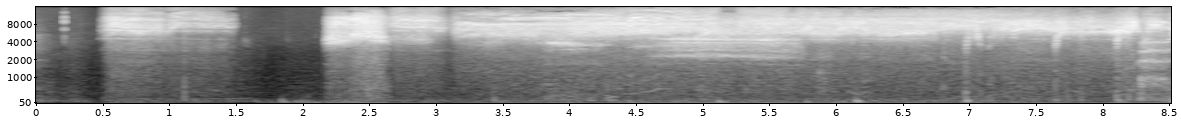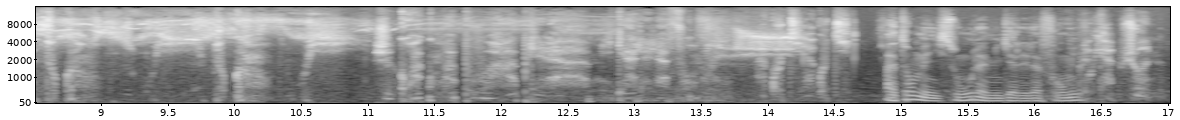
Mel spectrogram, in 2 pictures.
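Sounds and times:
people imitating a snake's hiss: 0.5s - 1.5s, 2.2s - 14.6s
speech: 15.1s - 16.9s.

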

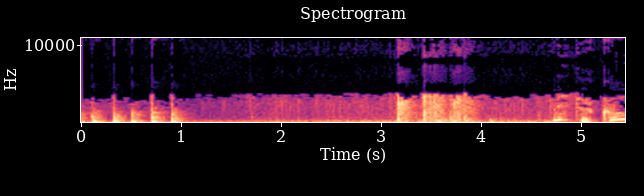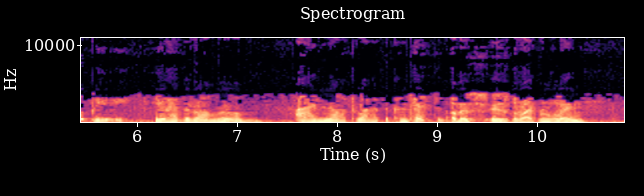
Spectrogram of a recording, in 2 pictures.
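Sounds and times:
quick loud knocks on a wooden door: 0.0s - 1.1s
speech: 5.0s - 10.8s.

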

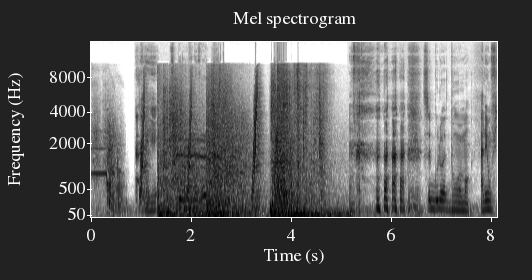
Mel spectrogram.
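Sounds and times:
spaceship cannon blasts: 0.0s - 5.3s
booming explosions: 0.3s - 5.3s
speech: 1.0s - 3.4s, 5.3s - 8.1s
sharp swooping burst: 1.0s - 4.1s
laughter: 1.8s - 2.5s, 5.2s - 6.6s.

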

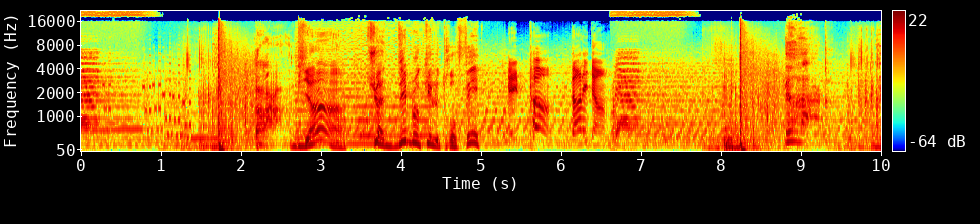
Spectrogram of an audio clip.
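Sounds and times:
sustained electronic tones: 0.0s - 1.7s, 6.6s - 8.0s
gunshots fired in a video game: 1.7s - 2.3s, 6.6s - 8.8s
speech: 2.2s - 5.6s.

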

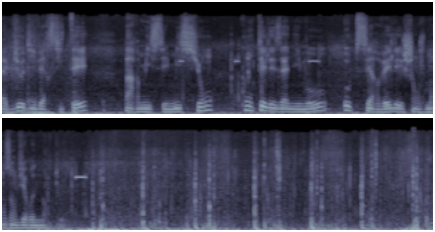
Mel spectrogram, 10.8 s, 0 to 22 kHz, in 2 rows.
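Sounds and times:
speech: 0.0s - 6.6s
faint hiss: 0.0s - 10.7s
touring skis sliding through powder snow in the northern French Alps: 6.5s - 10.7s.

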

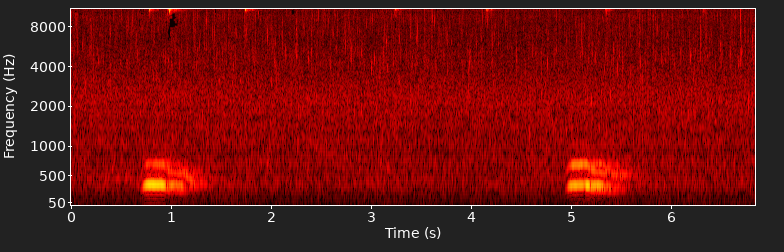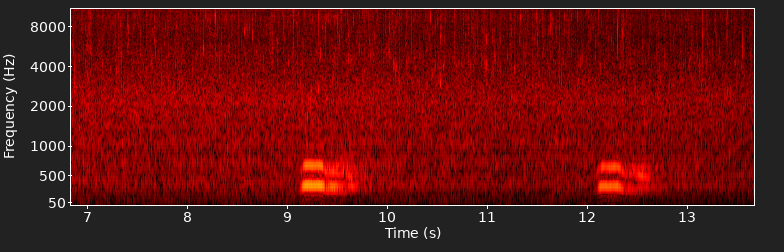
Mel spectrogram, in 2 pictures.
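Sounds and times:
faint high ticks: 0.0s - 3.4s, 5.0s - 10.0s
soft steady hiss: 0.0s - 12.8s
Eurasian eagle-owl Bubo bubo hooting: 5.0s - 5.7s, 9.1s - 9.8s.

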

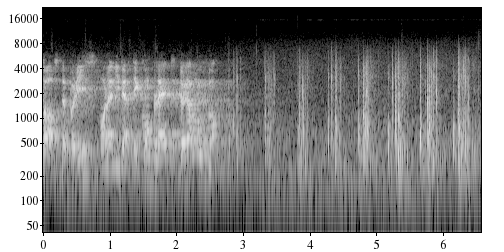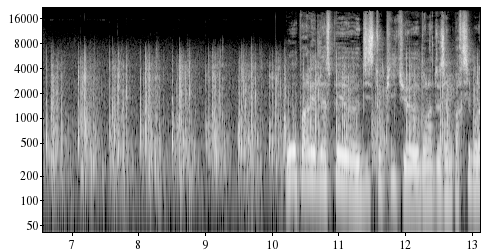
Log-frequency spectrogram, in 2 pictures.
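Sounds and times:
speech: 0.0s - 2.9s, 10.2s - 13.1s
heavy boots marching on the ground: 2.8s - 13.1s.

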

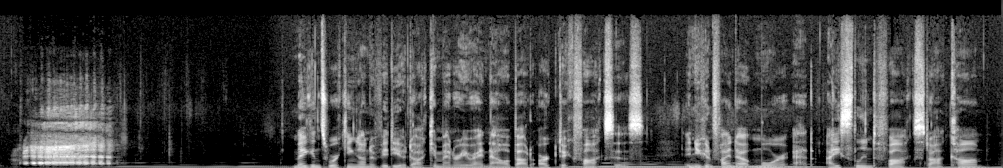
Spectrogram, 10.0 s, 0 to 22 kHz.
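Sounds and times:
sheep bleating in Iceland: 0.0s - 1.3s
low steady hum: 0.7s - 10.0s
speech: 3.0s - 10.0s.

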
